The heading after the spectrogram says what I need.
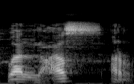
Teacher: Jadi hurufnya ini kan ibarat kita membaca dua huruf sukun. Jadi masing-masing harus diberikan haknya, sifat hurufnya. Jadi shotnya dulu baru ro.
